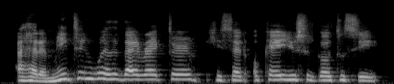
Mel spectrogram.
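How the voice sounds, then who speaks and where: Somewhat breathy and medium in pitch, a woman with a Spanish accent speaks at a fairly quick pace with ordinary pitch variation on a very clean recording with a silent background. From Peru. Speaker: composer. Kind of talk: interview. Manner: halting, many fillers.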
